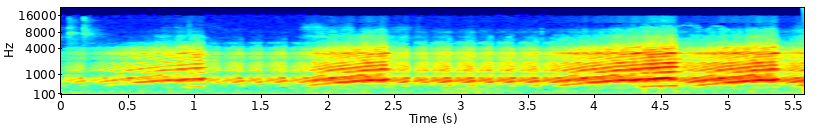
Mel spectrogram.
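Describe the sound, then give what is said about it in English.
A police siren wails in repeated rising sweeps, roughly one per second, loud and steadily growing louder, with no voices. “I was gonna do that, but I feel like the police siren is this is the inappropriate time to maybe play that.”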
